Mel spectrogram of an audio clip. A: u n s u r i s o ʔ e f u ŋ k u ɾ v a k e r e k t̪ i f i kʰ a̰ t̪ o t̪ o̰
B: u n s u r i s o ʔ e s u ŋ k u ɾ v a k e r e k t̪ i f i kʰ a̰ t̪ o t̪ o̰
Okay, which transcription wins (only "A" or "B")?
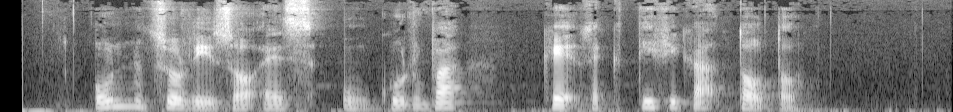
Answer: B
